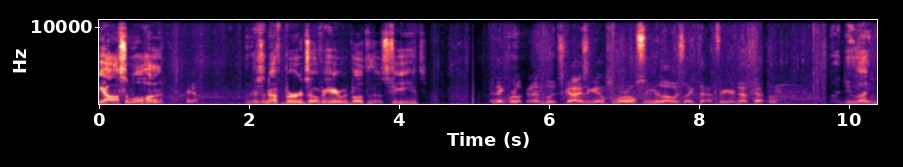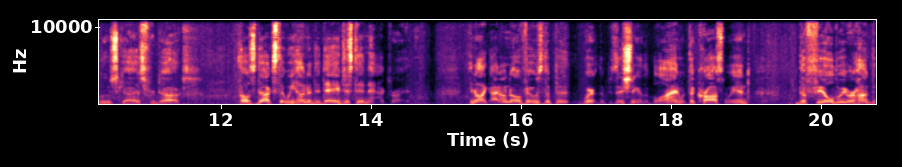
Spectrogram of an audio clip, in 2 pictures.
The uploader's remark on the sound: The best scenario would be to jump in the Ford truck and record the podcast while we scout, and that’s what we did!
